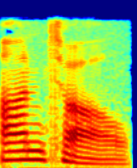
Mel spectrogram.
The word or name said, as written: Antall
